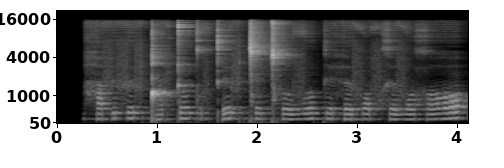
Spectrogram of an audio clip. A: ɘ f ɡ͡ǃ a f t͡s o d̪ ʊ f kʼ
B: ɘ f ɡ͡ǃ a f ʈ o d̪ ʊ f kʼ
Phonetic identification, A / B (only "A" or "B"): B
